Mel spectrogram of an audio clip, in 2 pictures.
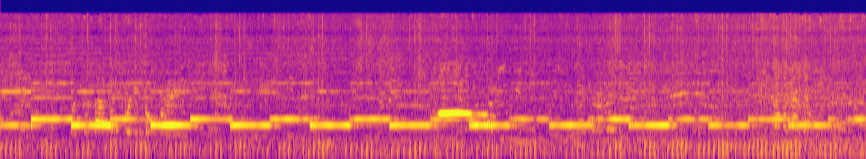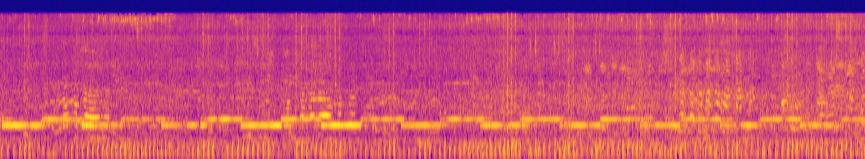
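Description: Ambulance siren on its two-tone hi-lo setting, switching back and forth between a higher and a lower note about every half second, over crowd chatter.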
